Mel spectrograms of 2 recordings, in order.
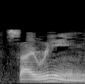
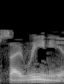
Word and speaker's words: Cyrene: As verse 21 of this chapter tells us, he was from Cyrene, or Cyrene as it's sometimes pronounced, located in modern-day Libya in North Africa.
